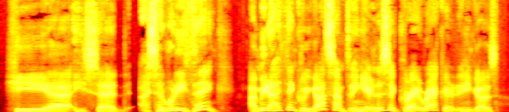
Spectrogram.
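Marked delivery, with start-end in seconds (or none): 1.6-4.6 higher-pitched, keen selling of it; retold enthusiasm. Retold pitch to unimpressed singer.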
